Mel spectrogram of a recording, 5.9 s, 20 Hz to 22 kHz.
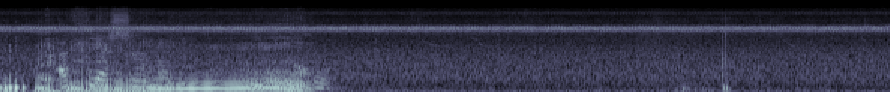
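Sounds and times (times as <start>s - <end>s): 
short loud deep roar: 0.0s - 2.3s
steady high-pitched chirring of insects: 0.0s - 5.9s
speech: 0.4s - 2.2s.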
